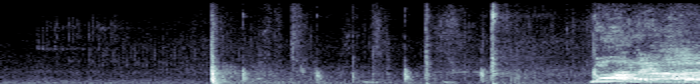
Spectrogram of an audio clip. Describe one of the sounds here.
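A ping-pong ball clicks back and forth off paddles and a table.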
